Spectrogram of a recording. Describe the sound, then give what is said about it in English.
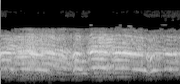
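A street crowd cheers as they crowd round a man and strew his path with palm leaves and flowers. It is one steady, loud wall of overlapping voices, with shouts and calls rising and dipping slightly but never breaking into silence. “how they crowd round him and strew his path with palm leaves and flowers.”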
